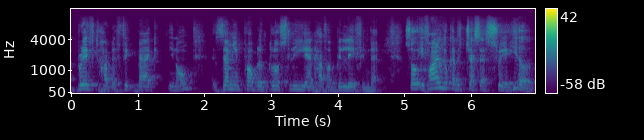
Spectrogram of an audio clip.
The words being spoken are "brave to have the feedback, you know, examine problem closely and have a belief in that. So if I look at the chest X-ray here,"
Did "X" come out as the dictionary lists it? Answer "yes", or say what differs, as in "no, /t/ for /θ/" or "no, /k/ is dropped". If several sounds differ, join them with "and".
no, /k/ is dropped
